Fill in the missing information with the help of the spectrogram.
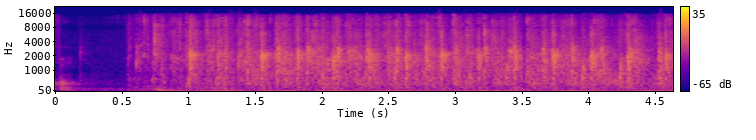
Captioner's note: audience clapping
